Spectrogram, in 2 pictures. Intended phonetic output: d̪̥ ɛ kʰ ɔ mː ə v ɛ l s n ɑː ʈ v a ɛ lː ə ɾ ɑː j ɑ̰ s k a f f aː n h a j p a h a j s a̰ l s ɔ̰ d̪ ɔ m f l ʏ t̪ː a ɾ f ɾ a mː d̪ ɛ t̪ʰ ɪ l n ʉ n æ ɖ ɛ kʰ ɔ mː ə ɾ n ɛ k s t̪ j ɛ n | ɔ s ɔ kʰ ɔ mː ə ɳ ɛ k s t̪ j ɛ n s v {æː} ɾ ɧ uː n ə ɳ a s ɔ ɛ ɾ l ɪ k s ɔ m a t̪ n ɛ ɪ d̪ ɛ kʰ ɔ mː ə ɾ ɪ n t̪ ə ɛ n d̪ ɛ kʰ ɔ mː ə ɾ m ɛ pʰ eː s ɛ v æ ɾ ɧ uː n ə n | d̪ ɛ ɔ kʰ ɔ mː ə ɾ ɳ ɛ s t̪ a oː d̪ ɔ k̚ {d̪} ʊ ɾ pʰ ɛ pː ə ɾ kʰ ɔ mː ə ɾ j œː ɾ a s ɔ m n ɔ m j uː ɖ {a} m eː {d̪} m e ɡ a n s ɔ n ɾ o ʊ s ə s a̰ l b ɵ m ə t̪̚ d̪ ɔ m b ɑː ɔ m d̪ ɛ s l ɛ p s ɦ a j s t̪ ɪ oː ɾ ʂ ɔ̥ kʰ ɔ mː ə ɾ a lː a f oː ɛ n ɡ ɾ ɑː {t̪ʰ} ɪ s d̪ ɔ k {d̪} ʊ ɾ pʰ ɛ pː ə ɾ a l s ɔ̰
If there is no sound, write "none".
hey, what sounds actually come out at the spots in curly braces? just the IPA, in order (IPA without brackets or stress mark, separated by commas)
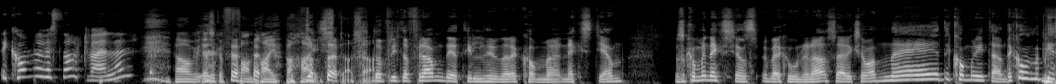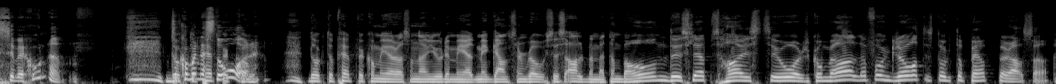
æ, t̪, ə, d̪, t̪, t̪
